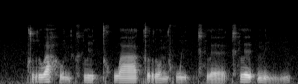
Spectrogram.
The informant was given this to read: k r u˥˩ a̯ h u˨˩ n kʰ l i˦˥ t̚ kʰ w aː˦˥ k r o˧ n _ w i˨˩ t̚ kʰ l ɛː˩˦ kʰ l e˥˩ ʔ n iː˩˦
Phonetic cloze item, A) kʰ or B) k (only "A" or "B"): B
